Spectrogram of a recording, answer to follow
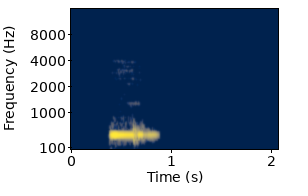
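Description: A single short electronic telephone tone, about half a second long, as a call is being placed.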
